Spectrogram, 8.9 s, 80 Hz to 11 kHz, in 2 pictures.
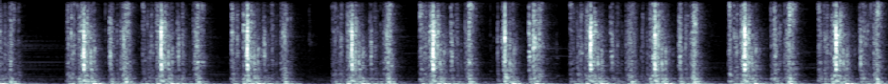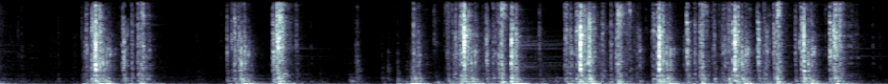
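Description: Fingertips type on the metal keys of a vintage 1950s manual typewriter. Rapid mechanical clacks come in bursts separated by short pauses, each strike a sharp bright snap over a low thump from the machine's body.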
